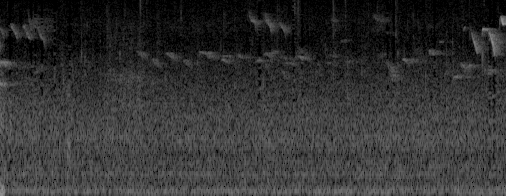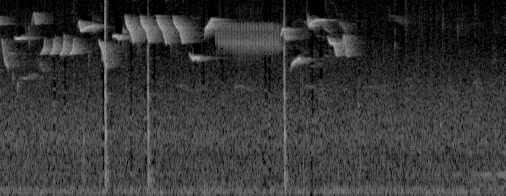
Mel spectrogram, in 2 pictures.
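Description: A small songbird sings a quick run of high chirping notes for about four seconds, beginning around the middle, over a faint steady hiss; three sharp clicks sound during the song.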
